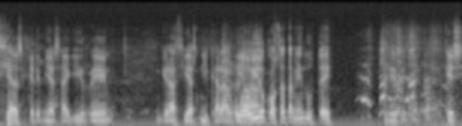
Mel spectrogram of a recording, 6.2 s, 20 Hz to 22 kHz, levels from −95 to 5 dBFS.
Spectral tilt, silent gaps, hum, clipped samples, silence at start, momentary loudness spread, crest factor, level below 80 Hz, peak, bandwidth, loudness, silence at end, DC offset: -4.5 dB/octave; none; none; under 0.1%; 0 s; 11 LU; 16 dB; -56 dBFS; -4 dBFS; over 20 kHz; -21 LUFS; 0 s; under 0.1%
